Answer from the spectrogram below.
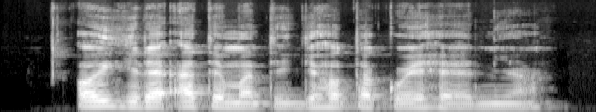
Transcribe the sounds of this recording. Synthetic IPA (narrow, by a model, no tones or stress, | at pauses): oiɣiɾɛʔatematiːɡeɦɔtakweɦɛnia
